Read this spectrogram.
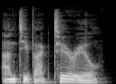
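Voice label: "antibacterial", English, British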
